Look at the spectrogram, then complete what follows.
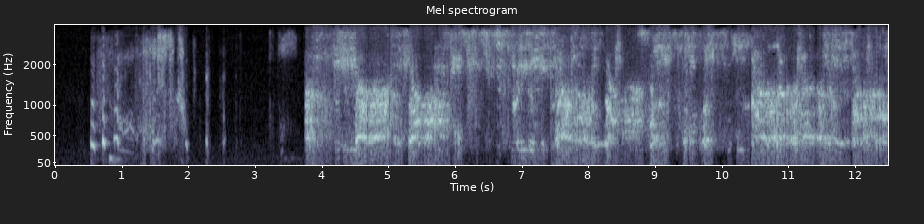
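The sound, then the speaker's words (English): A few short dog yips and whimpers, a brief pause, then a loud, continuous song built from barks and howls plays to the end, sounding tinny and lo-fi. “World premiere, Bouncy's, Bouncy song. Here it goes. It's uh, ….”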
